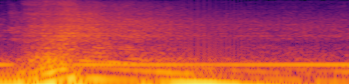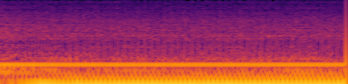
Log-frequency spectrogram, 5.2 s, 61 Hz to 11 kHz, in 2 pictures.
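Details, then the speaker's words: Megasquirt-tuned car with custom headers, exhaust leak near the O2 sensor fixed, fully warm, idle initial values raised: quick throttle blip, revs fall back smoothly and settle onto target idle without dipping or hunting; idle control healthy. "It's actually better to rev a little bit high than it is to fall below your target. Just have it drop to your target more slowly."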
